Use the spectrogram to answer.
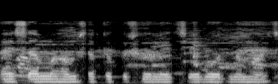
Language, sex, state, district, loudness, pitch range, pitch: Maithili, male, Bihar, Samastipur, -18 LUFS, 115-125 Hz, 120 Hz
